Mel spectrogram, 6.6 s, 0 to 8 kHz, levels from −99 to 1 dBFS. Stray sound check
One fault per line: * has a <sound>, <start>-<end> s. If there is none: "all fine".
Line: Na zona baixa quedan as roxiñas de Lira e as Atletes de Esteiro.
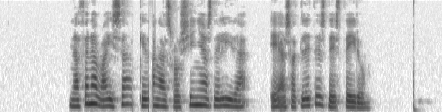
* has a dropout, 2.2-2.3 s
